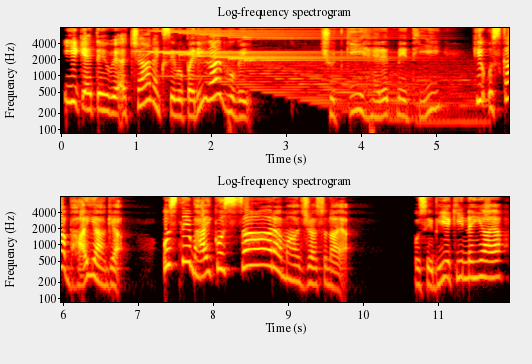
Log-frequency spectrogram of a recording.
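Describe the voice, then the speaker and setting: Female storyteller for kids' moral fables: slow, scripted read with wide, expressive pitch swings. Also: faint music behind.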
